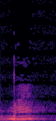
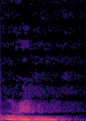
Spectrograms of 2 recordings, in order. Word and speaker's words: đoàn: Chữ này đừng có đọc là chữ bát, nên đọc là chữ đoàn.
